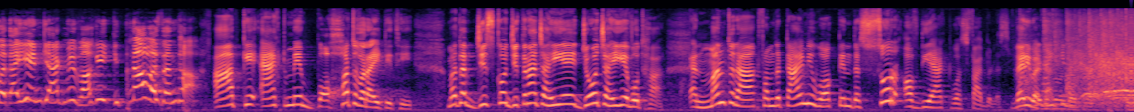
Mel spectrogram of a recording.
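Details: Adult woman speaking; normal speech.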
